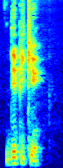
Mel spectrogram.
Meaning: to make feel better
- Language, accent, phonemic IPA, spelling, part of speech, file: French, France, /de.pi.ke/, dépiquer, verb, LL-Q150 (fra)-dépiquer.wav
